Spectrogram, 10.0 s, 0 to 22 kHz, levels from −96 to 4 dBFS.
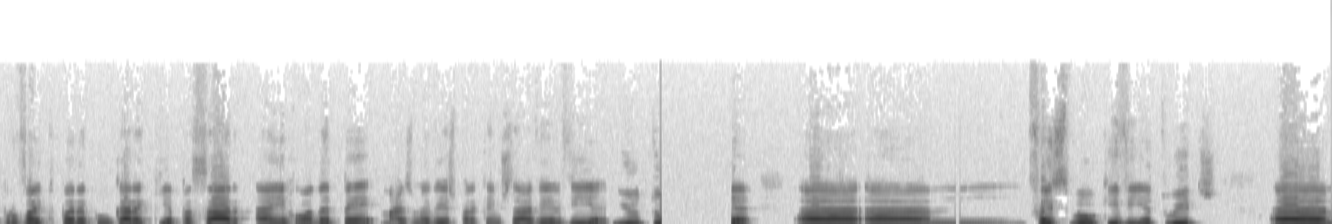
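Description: Right after "está a ver via", at 4.96 s, the speech cuts out abruptly and leaves only hiss, roughly 40 dB below the signal, until it snaps back at 5.50 s. That's an audio dropout to a faint residue lasting about 0.54 s. The cause is likely a break in the signal upstream while the path after it stayed live. Then, from 7.17 to 7.21 s, a 37 ms hole opens mid-speech with smeared edges, and the sound resumes right where it stopped. That's a gap at a join of encoded pieces, with the pieces falling every 6 s. Each separately encoded chunk brought its own start-up delay and end padding, and nobody trimmed them before butting the chunks together.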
